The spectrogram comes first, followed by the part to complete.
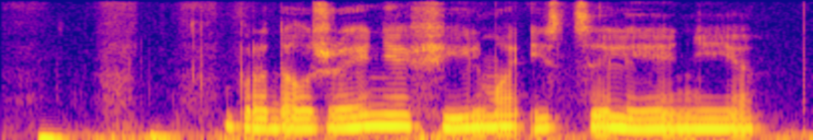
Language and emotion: Russian, sad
